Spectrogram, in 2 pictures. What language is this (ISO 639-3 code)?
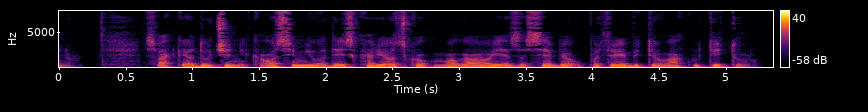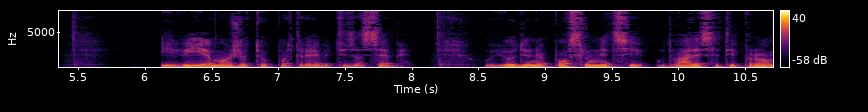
hrv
